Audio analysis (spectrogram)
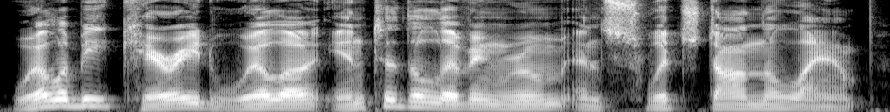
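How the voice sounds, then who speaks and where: An older man calmly narrating a bedtime storybook in a measured reading voice. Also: on the low side, smooth. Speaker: storybook reader.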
